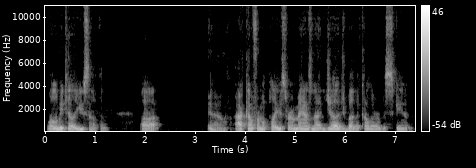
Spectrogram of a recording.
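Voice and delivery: earnest Southern gentleman making a stand; Southern accent. Acted. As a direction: declare it in an old-world Southern accent. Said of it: "you don't really think of somebody going".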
